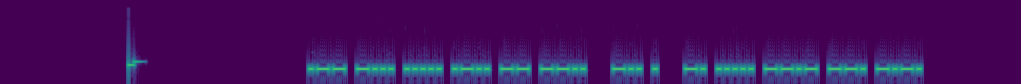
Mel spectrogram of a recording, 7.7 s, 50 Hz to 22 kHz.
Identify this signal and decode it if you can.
Morse code, heard as a keyed tone, about 40 wpm, 700 Hz. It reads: WB5LMZ DE N5QGC
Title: USA Callsign DE Callsign 40wpm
